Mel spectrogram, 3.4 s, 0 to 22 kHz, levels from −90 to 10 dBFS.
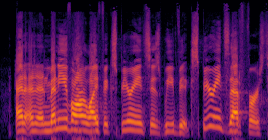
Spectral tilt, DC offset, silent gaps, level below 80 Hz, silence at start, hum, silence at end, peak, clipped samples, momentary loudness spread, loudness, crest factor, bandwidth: -3 dB/octave; under 0.1%; none; -62 dBFS; 0.2 s; none; 0.05 s; -8 dBFS; under 0.1%; 12 LU; -20 LUFS; 12 dB; over 20 kHz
